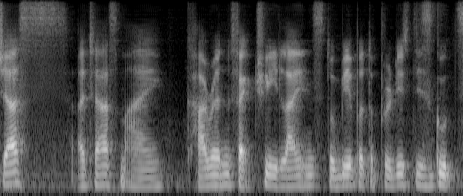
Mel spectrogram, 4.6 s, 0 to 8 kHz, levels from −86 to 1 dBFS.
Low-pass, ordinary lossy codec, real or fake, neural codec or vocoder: none; none; fake; codec, 16 kHz, about 1 kbps, DyCAST, with the encoder's durations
